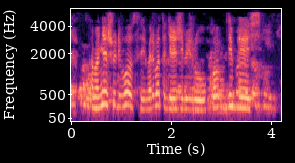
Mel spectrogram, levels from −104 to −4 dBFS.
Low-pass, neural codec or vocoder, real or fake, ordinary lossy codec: 5.4 kHz; none; real; MP3, 48 kbps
